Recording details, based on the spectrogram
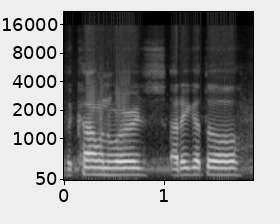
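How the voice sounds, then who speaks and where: A young Filipino vlogger whose first language is Tagalog talks casually while driving, slow, unhurried and halting with pauses. His fairly high voice is monotone and the lo-fi recording from inside the moving car picks up a faint engine hum and road noise.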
